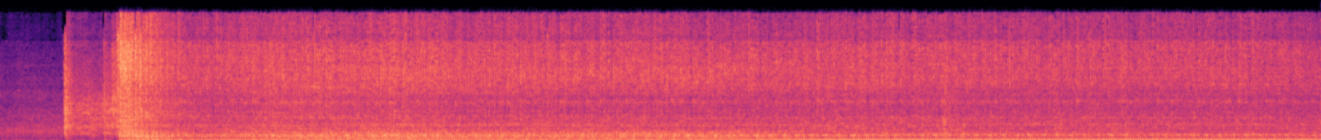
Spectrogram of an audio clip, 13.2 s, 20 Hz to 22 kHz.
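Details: 2002 Chevrolet Camaro Z/28 35th Anniversary, 5.7L LS1 V8 325 hp, automatic, 18,000 original miles: quick crank and catch, then steady even V8 idle settling smoothly with deep lope; normal start and idle.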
